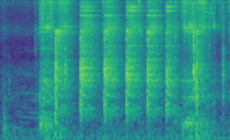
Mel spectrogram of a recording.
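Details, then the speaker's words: Yamaha Mio Sporty that is totally dead, compression check with the ignition off, the spark plug hole sealed by hand and the engine kicked over: sharp, even air puffs blast out about every quarter second. This indicates good compression. "Dia akan nembak, ada suara dak, dak keluar angin. Nah, itu menandakan bahwa kompresi itu bagus ya."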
